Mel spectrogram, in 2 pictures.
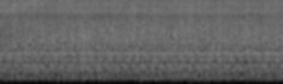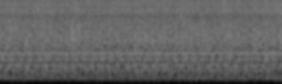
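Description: Steady hiss of falling rain, even throughout, with a faint steady tone underneath.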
